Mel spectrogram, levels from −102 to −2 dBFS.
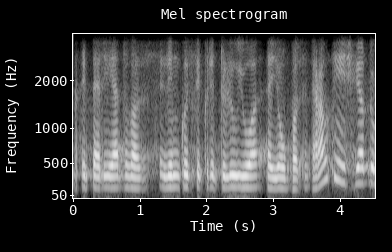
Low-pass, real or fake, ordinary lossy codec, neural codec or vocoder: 3.6 kHz; fake; Opus, 64 kbps; codec, 16 kHz in and 24 kHz out, 0.9 kbps, LongCat-Audio-Codec, four codebook decoder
